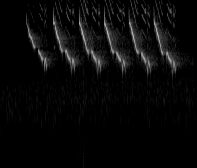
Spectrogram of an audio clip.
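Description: Northern Cardinal song: six clear, loud whistled notes, each slurring steeply down from high to low, repeated about twice a second like 'birdie, birdie, birdie'.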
